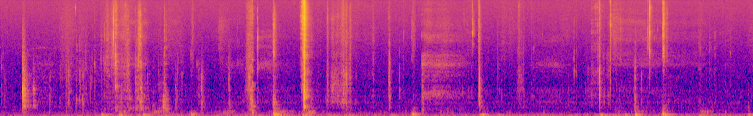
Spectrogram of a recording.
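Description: Cardboard trading-card boxes being handled and opened: scattered taps, knocks and clicks, the loudest about six seconds in, with a brief sliding rub a little past the middle.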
